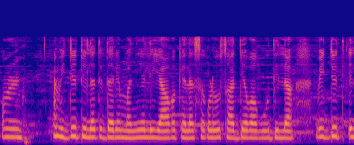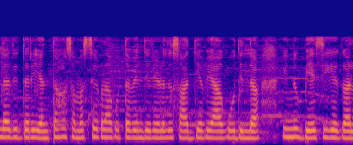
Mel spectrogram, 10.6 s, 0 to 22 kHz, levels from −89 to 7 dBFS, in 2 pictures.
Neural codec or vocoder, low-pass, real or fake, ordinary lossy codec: none; none; real; none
